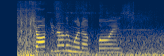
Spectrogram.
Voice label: marines female, marine tough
